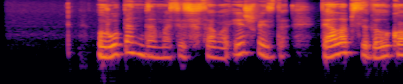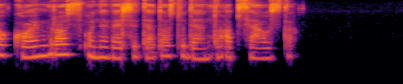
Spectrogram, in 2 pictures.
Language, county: Lithuanian, Alytus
